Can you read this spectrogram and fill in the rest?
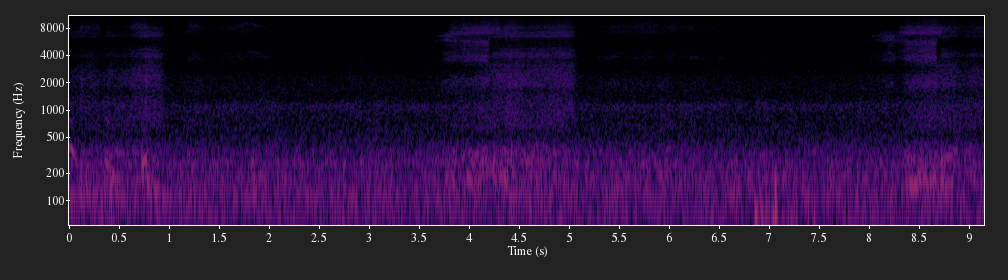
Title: Mishti snoring- part 3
